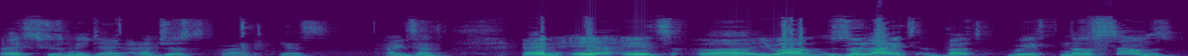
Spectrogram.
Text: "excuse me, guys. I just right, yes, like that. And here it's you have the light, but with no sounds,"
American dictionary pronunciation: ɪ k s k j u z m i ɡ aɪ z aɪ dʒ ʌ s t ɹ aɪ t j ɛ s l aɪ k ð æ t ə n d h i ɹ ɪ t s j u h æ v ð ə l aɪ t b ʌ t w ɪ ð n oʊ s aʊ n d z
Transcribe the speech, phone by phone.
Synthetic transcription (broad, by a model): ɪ k s k j u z m i ɡ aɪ aɪ dʒ ʌ s t w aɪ j ɛ s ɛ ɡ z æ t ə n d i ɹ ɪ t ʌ j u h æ v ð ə l aɪ t b ʌ t w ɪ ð n oʊ s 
